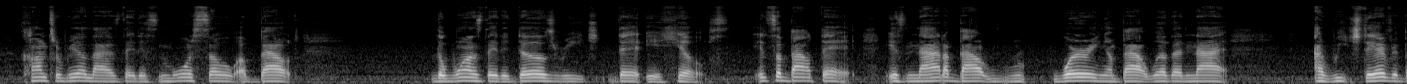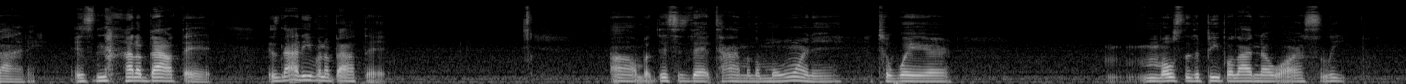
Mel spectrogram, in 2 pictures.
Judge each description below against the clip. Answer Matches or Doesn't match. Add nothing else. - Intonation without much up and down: Doesn't match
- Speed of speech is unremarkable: Doesn't match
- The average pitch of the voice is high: Doesn't match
